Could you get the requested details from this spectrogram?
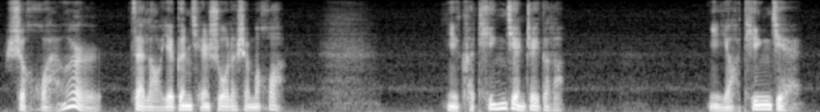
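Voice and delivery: put-on quiet, low, confidential older lady; a mistress asking in secret, voice kept down; Lady Wang, hushed. (压低声音的王夫人，悄悄询问)

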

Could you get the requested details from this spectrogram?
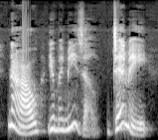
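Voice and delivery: loud, brisk little woman's order; playful command; Miss Mowcher. Acted.

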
